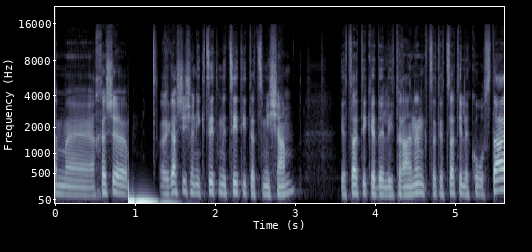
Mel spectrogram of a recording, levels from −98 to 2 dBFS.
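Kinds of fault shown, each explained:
Phantom power thump: supply voltage switched on or off on a live input pushes a step through the coupling capacitors, giving a deep thump near 0.91 s, peaking about -10 dBFS, decaying within 97 ms.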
